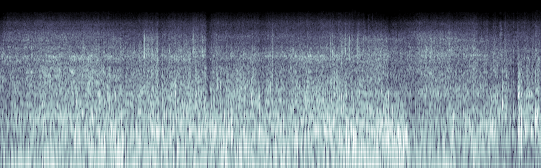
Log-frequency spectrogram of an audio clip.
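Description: Wind rushing over the camera microphone of a mountain bike ridden fast down dirt singletrack, mixed with the noise of the tyres rolling on the dirt. The noise eases a little about six seconds in.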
